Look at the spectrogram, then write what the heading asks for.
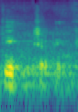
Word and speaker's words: Wieczorek: Johannes Wieczorek, is that more or less correct as a pronunciation? Wieczorek, okay.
